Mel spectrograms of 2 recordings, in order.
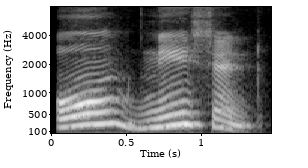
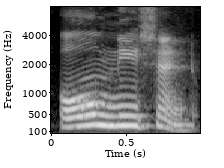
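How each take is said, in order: First: omniscient drawn out very slowly, each syllable clear; slow model word. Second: Said in the usual way. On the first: Shown as a demonstration. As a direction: stretch omniscient for the class. (Omniscient को धीरे-धीरे बोलें) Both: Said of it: "इसको देखिए".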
